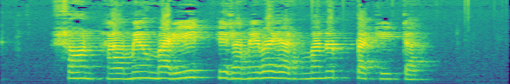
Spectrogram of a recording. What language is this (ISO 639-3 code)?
cat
